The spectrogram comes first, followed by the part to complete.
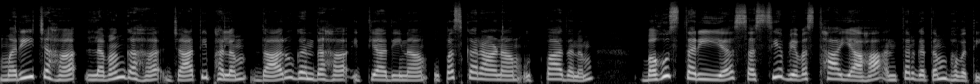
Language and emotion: Sanskrit, neutral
